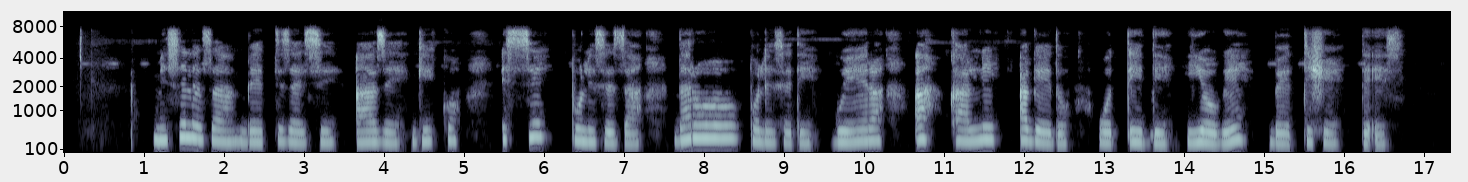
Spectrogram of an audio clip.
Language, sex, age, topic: Gamo, female, 25-35, government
